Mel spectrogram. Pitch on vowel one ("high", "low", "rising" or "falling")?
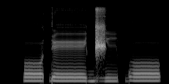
low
